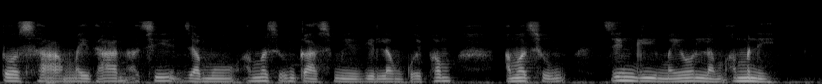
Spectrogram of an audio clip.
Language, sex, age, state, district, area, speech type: Manipuri, female, 45-60, Manipur, Kangpokpi, urban, read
